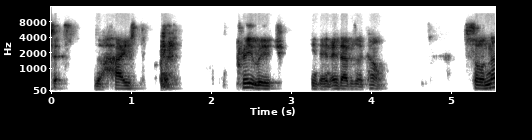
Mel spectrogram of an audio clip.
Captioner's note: clears throat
